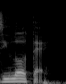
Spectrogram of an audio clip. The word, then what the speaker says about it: elote: I'm not going to go up for sure as hell and say elote because that's not how it's pronounced. The proper pronunciation of the word is elote.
